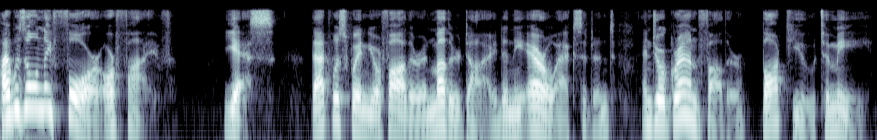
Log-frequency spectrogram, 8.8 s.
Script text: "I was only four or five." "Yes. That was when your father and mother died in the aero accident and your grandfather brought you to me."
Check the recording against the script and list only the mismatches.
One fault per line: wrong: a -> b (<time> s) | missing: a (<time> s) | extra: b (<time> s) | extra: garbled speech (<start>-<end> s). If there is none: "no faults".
wrong: brought -> bought (7.6 s)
